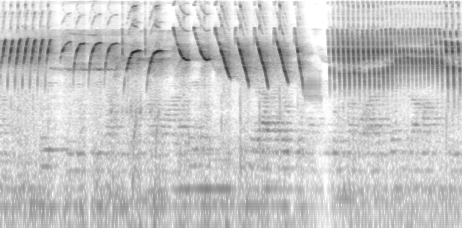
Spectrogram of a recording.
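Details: Canary singing loudly: a series of repeated curved, whistled downslurs about three per second, then a rapid fast-pulsed high rattle trill to the end, clean and close with almost no background.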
